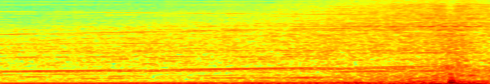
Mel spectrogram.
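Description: Locomotive running, heard from the cab: a steady low hum with a thin whine slowly rising in pitch, as under acceleration.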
